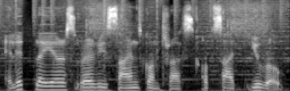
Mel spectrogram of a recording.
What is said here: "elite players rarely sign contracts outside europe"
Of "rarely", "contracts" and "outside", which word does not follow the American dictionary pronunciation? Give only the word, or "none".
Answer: rarely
